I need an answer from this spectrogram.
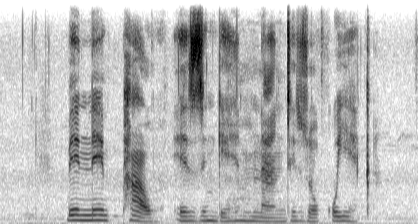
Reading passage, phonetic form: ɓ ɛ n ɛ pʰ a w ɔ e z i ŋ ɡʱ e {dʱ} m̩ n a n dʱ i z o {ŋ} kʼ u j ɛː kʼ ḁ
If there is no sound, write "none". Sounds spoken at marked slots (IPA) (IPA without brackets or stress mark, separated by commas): none, none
